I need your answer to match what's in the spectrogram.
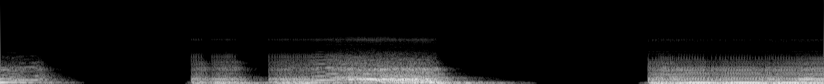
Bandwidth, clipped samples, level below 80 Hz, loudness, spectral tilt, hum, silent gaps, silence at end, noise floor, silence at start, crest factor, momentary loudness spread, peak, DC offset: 3.3 kHz; under 0.1%; -20 dBFS; -16 LUFS; -12.5 dB/octave; none; 0.85-1.85 s, 5.38-6.38 s; 0 s; -39 dBFS; 0 s; 16 dB; 18 LU; 0 dBFS; under 0.1%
